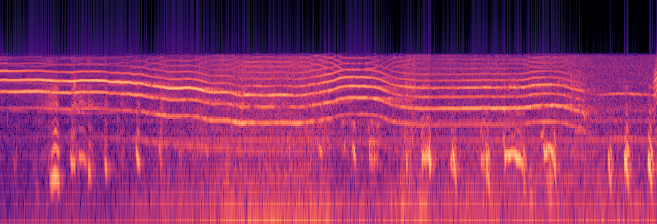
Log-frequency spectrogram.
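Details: Two quarrelling domestic cats trade loud, drawn-out wavering yowls that rise and fall in long harmonic-rich wails, with short lower growling bursts underneath throughout.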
